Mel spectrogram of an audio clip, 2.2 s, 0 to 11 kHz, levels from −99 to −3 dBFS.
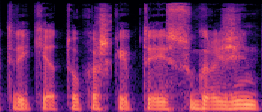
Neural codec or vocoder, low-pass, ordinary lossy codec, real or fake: none; 9.9 kHz; AAC, 32 kbps; real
